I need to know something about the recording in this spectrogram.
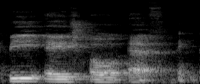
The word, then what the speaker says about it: BHOF: BHOF. Good job. BHF. BHF. Like the huff. But with a B.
